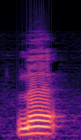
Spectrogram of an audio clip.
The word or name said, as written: mu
